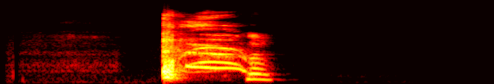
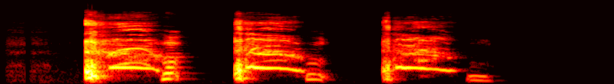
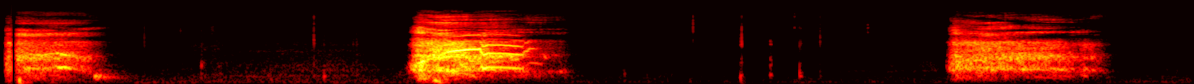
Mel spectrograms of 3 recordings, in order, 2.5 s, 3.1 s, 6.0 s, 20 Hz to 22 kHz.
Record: {"cough_length": "2.5 s", "cough_amplitude": 32768, "cough_signal_mean_std_ratio": 0.31, "three_cough_length": "3.1 s", "three_cough_amplitude": 30040, "three_cough_signal_mean_std_ratio": 0.43, "exhalation_length": "6.0 s", "exhalation_amplitude": 17198, "exhalation_signal_mean_std_ratio": 0.35, "survey_phase": "beta (2021-08-13 to 2022-03-07)", "age": "65+", "gender": "Female", "wearing_mask": "No", "symptom_cough_any": true, "symptom_runny_or_blocked_nose": true, "symptom_abdominal_pain": true, "symptom_headache": true, "smoker_status": "Ex-smoker", "respiratory_condition_asthma": false, "respiratory_condition_other": true, "recruitment_source": "Test and Trace", "submission_delay": "2 days", "covid_test_result": "Positive", "covid_test_method": "LFT"}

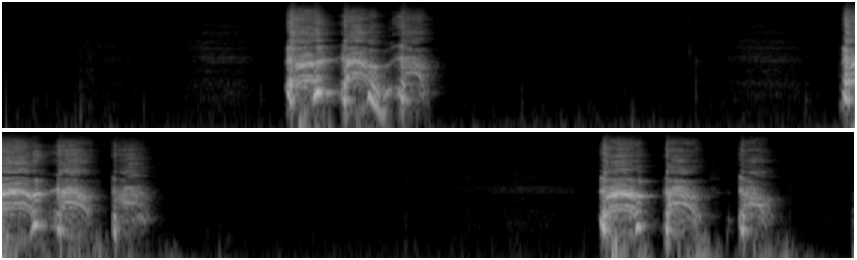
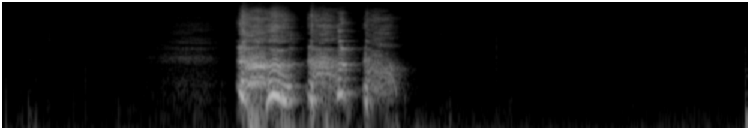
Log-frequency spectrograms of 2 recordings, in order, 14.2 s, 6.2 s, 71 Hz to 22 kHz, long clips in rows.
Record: {"three_cough_length": "14.2 s", "three_cough_amplitude": 9327, "three_cough_signal_mean_std_ratio": 0.35, "cough_length": "6.2 s", "cough_amplitude": 8085, "cough_signal_mean_std_ratio": 0.29, "survey_phase": "beta (2021-08-13 to 2022-03-07)", "age": "45-64", "gender": "Male", "wearing_mask": "No", "symptom_none": true, "smoker_status": "Never smoked", "respiratory_condition_asthma": false, "respiratory_condition_other": false, "recruitment_source": "REACT", "submission_delay": "2 days", "covid_test_result": "Negative", "covid_test_method": "RT-qPCR", "influenza_a_test_result": "Negative", "influenza_b_test_result": "Negative"}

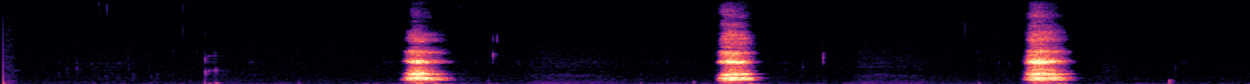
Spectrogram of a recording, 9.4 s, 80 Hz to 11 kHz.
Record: {"exhalation_length": "9.4 s", "exhalation_amplitude": 6101, "exhalation_signal_mean_std_ratio": 0.24, "survey_phase": "alpha (2021-03-01 to 2021-08-12)", "age": "65+", "gender": "Female", "wearing_mask": "No", "symptom_none": true, "smoker_status": "Never smoked", "respiratory_condition_asthma": false, "respiratory_condition_other": false, "recruitment_source": "REACT", "submission_delay": "2 days", "covid_test_result": "Negative", "covid_test_method": "RT-qPCR"}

